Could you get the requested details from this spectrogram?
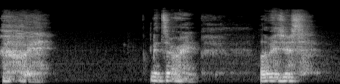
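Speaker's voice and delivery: out of breath, panting, catching breath. Pausing mid-video to catch their breath, out of breath. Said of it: "give me a sec to catch my breath".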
